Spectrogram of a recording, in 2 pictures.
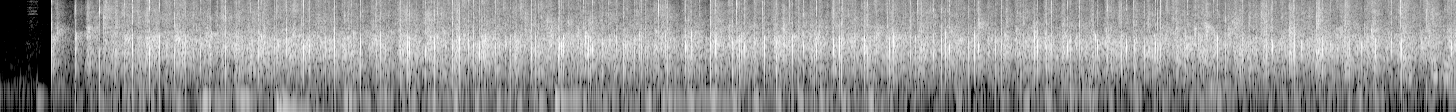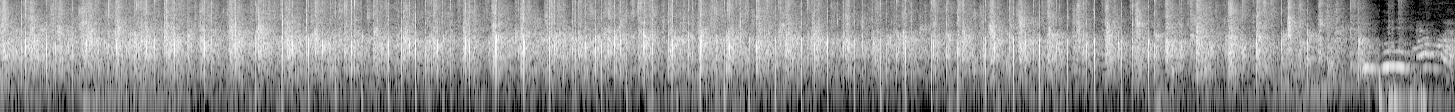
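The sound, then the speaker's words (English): Audience applause at a city council meeting, loud and steady clapping that holds for nearly half a minute before tapering off at the end. “And I'd like us to make some noise for Barbara so she can hear us from afar.”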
